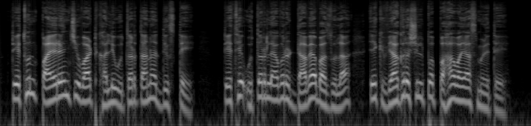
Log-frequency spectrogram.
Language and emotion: Marathi, neutral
